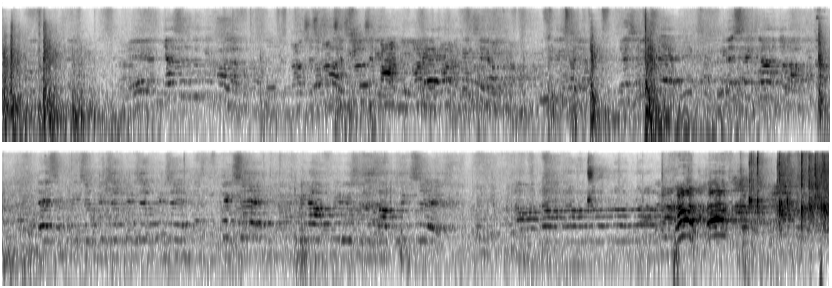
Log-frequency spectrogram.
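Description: Young men shout and cheer nearby.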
